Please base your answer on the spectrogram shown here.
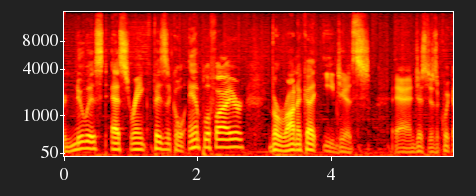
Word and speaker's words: Aegis: S-rank physical amplifier, Veronica Egis. And just as a quick aside, for the first 38 years or so of my existence on this rock, I actually pronounced that word as Aegus.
